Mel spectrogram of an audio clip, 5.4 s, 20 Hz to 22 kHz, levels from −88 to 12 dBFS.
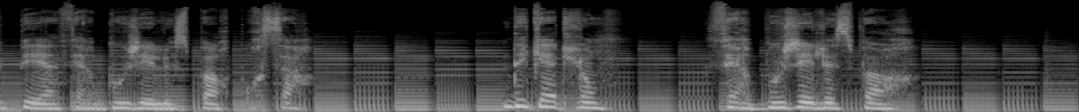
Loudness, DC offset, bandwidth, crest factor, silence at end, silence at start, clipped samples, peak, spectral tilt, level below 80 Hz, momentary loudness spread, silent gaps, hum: -22 LUFS; under 0.1%; 19 kHz; 16 dB; 0 s; 0 s; under 0.1%; -6 dBFS; -5.5 dB/octave; -52 dBFS; 16 LU; none; none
